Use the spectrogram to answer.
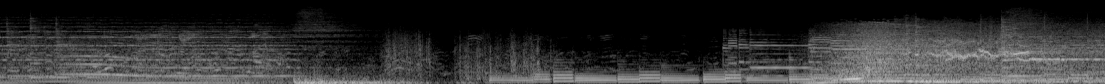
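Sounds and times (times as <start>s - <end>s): background music: 0.0s - 3.9s, 4.8s - 11.0s
car engine revving: 7.9s - 11.0s.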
